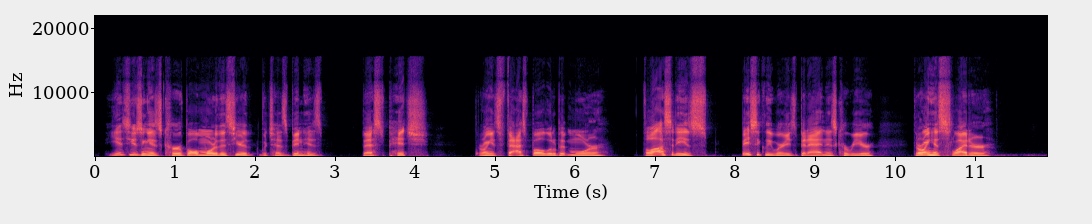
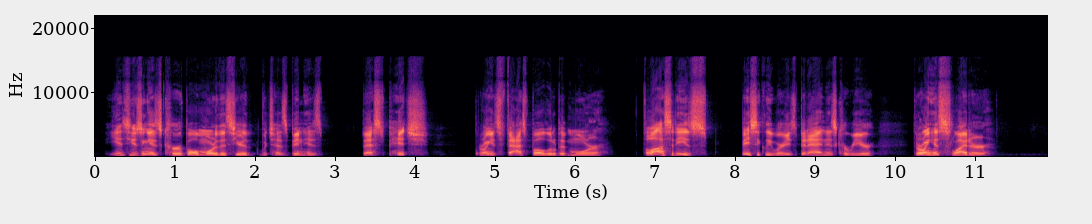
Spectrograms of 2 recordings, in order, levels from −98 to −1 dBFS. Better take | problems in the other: first | thin; somewhat; fading below 300 Hz

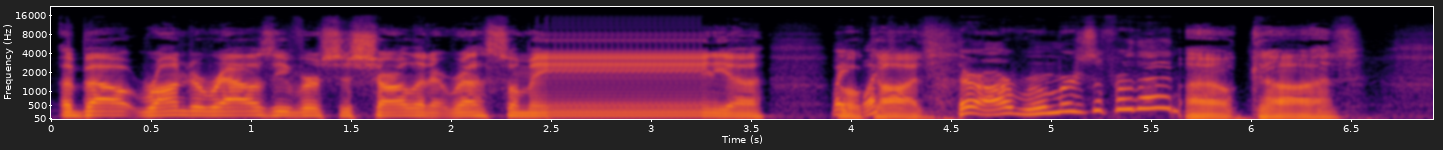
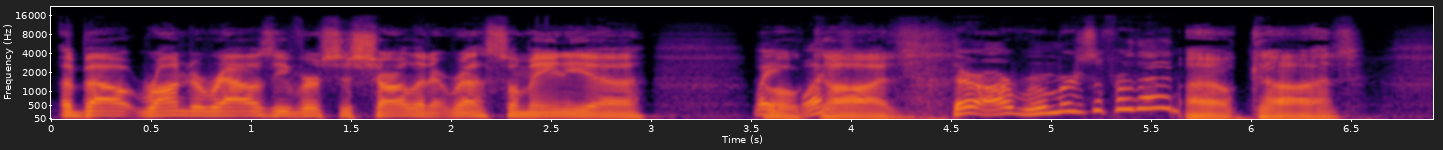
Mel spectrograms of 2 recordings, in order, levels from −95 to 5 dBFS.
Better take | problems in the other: second | audio freezing; at 2.5 s for 1 s

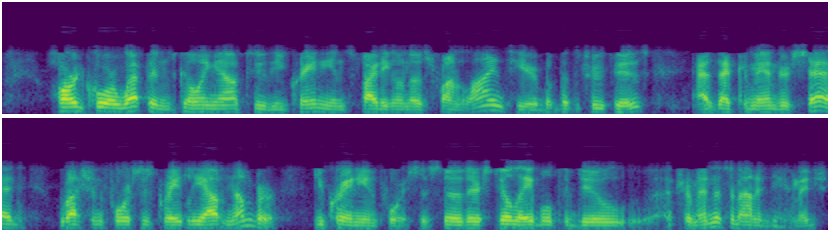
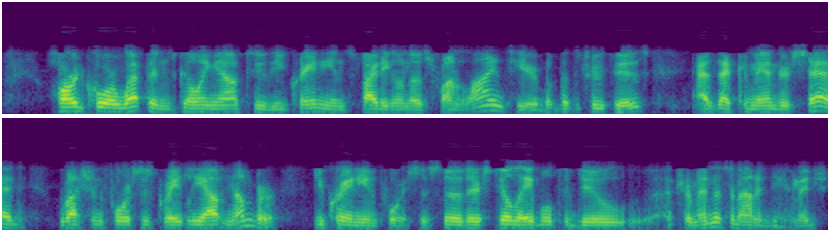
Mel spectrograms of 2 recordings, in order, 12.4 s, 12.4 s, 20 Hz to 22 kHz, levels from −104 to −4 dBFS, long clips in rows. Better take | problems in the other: neither | phone-call audio; poor line; the same in both

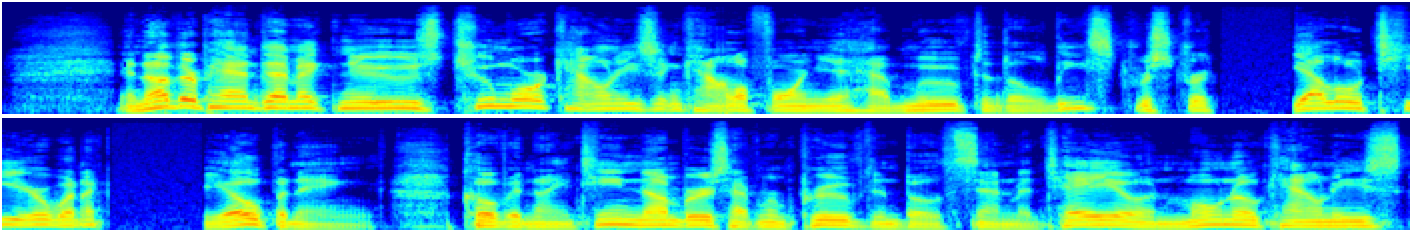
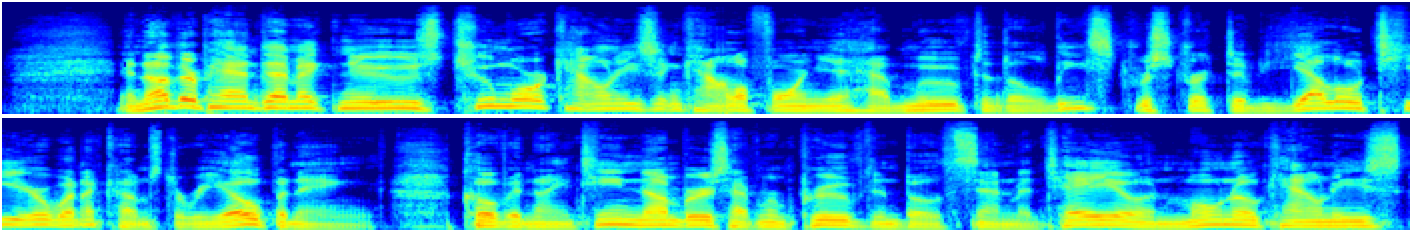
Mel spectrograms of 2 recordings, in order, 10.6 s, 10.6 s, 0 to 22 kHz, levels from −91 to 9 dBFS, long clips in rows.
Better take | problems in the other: second | audio cutting out; at 4.5 s and at 5.5 s

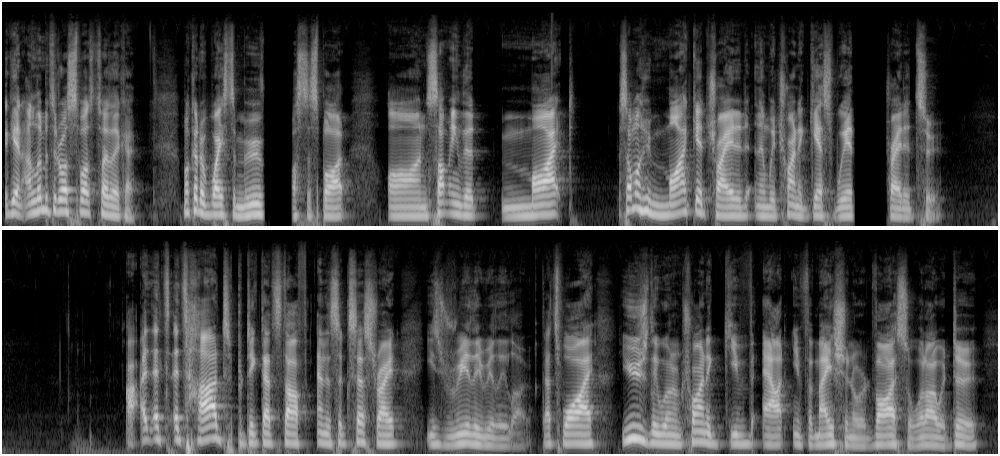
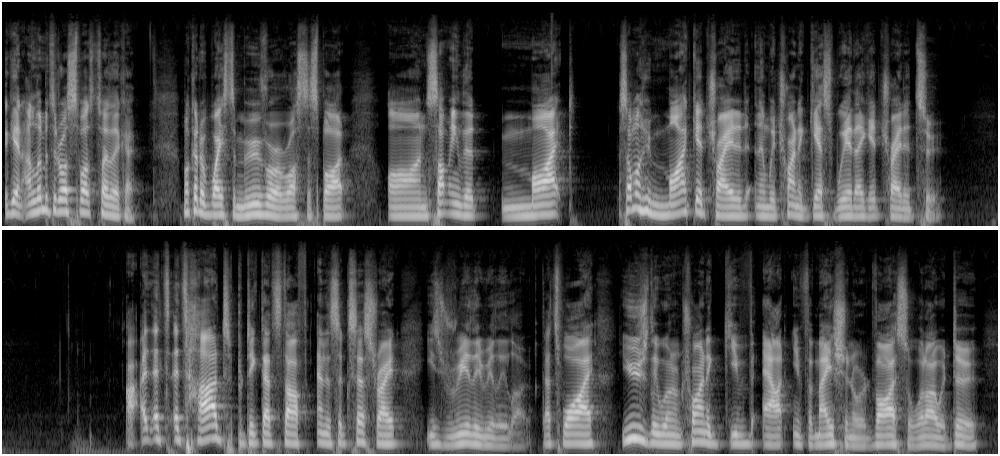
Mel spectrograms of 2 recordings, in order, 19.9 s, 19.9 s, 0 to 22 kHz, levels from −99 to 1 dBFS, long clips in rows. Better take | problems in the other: second | audio cutting out; at 2.5 s and at 8.5 s

